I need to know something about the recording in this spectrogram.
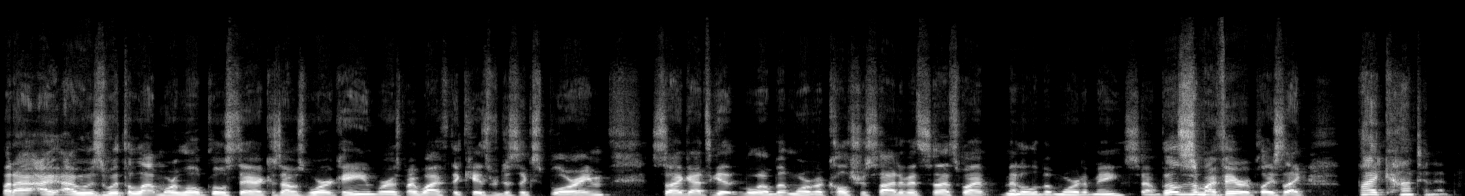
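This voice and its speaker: A middle-aged man from Illinois, United States, talks at a quick pace in a fairly high voice, recorded dry with clean studio sound. He's a travel expert guest in a casual interview, telling animated stories full of acted-out dialogue.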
